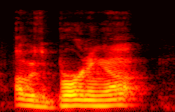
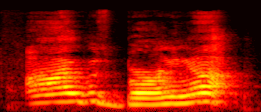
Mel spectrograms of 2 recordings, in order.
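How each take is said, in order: First: Said in the usual way. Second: "burning up" drawn out slowly, a bit higher; slow down and lean on "burning up"; emphatic repeat. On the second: Real, not acted.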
